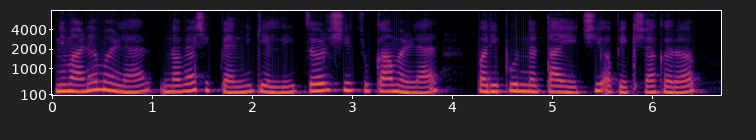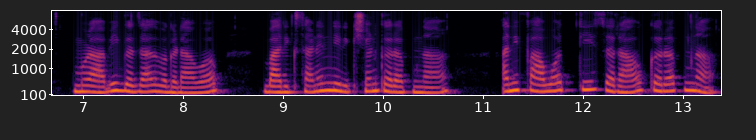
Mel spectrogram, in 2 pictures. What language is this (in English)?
Konkani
